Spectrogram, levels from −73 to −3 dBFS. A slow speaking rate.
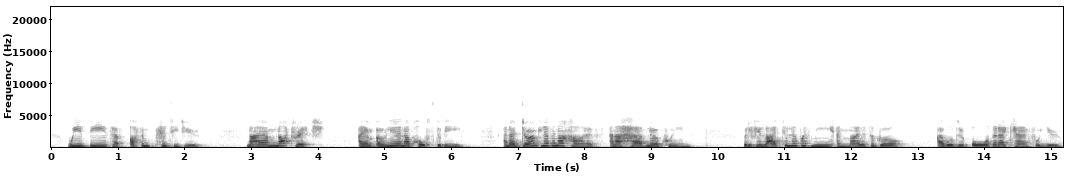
No: average, 200 wpm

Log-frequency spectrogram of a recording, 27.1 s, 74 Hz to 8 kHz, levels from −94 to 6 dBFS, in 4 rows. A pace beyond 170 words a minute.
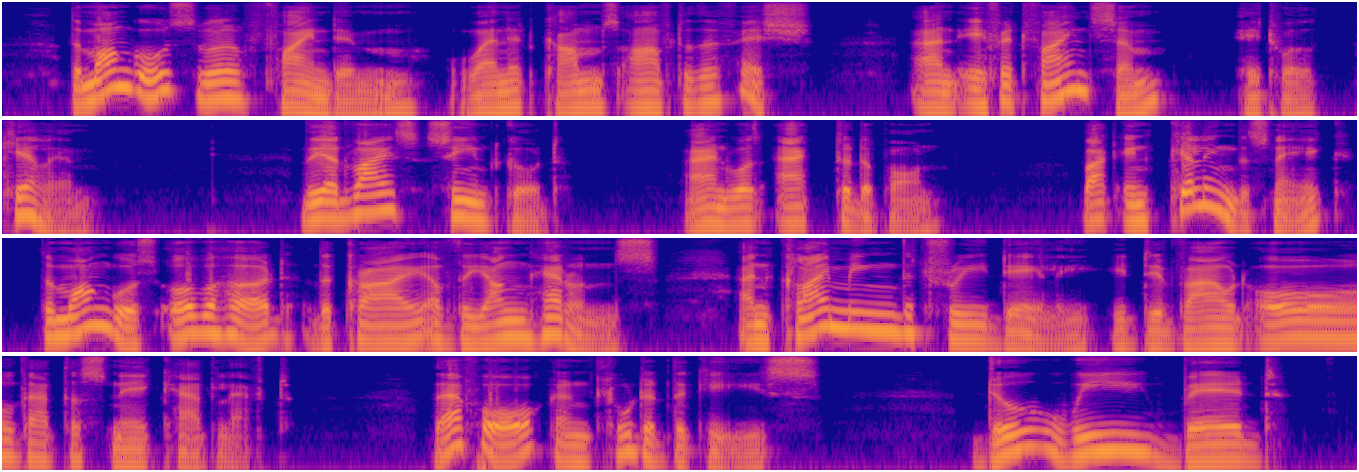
No: average, 140 wpm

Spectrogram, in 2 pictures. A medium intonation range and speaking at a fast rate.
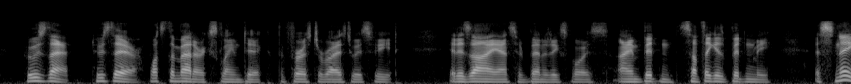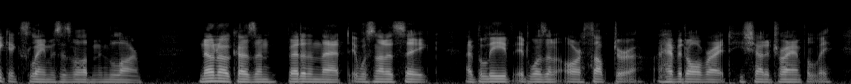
No: narrow, 2.1 semitones; fast, 215 wpm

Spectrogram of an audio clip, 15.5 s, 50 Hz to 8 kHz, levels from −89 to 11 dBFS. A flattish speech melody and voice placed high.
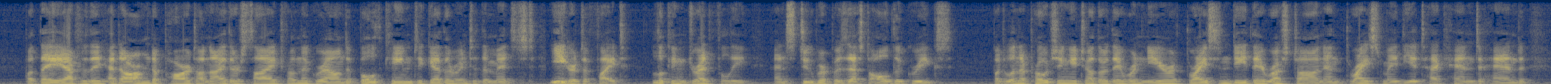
No: narrow, 2.2 semitones; low, 115 Hz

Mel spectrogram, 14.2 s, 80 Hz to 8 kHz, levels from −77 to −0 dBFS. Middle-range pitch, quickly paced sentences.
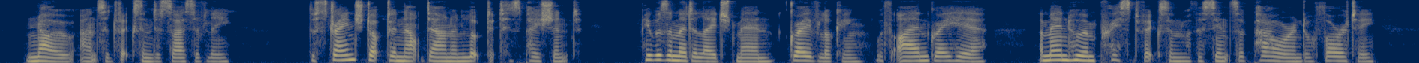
No: medium, 180 Hz; average, 160 wpm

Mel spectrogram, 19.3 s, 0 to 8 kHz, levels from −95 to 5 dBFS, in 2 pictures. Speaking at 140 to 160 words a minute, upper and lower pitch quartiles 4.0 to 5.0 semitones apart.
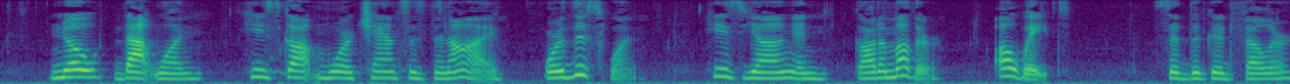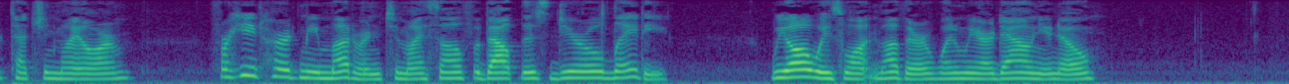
No: average, 155 wpm; narrow, 2.6 semitones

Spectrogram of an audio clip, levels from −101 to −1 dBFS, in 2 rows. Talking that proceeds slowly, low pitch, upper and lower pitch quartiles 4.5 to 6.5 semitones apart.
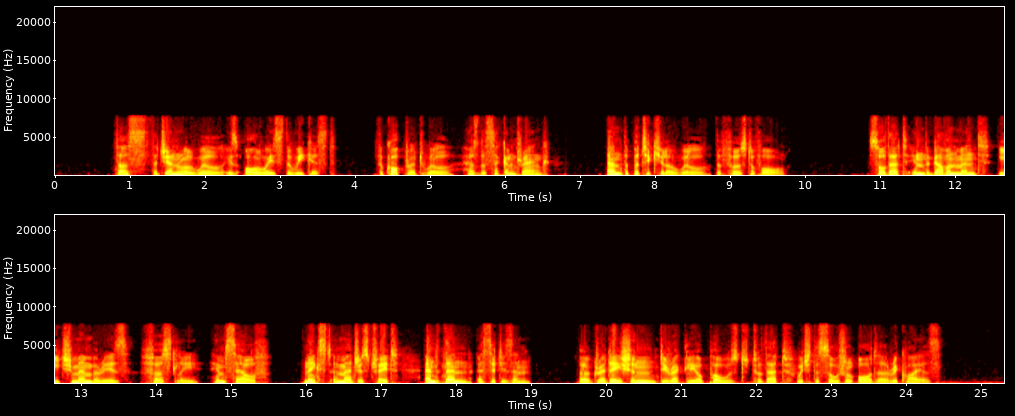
Yes: slow, 125 wpm; very low, 95 Hz; wide, 5.6 semitones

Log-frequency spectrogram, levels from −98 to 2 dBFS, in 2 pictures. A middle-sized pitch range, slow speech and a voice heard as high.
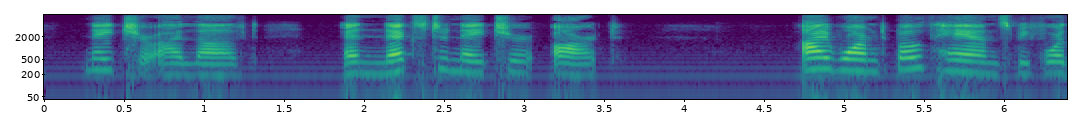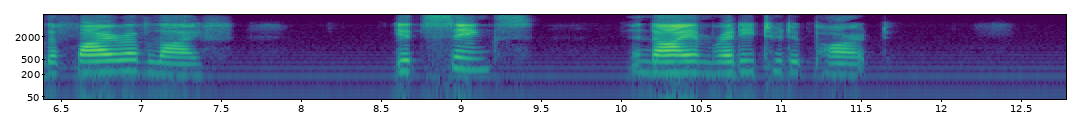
Yes: average, 3.4 semitones; slow, 115 wpm; high, 220 Hz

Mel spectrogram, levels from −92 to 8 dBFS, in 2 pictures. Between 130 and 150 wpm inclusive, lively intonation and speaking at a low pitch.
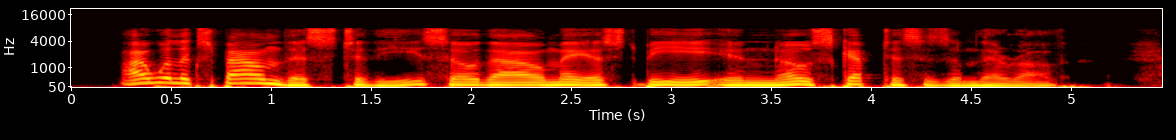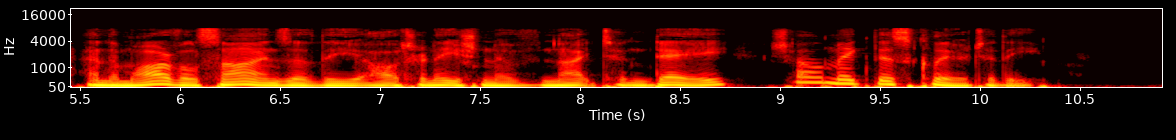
No: average, 170 wpm; wide, 5.9 semitones; low, 120 Hz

